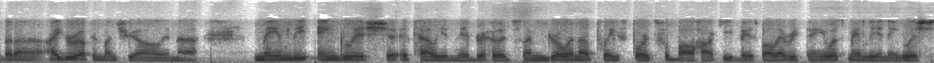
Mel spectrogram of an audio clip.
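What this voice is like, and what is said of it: Slight French accent. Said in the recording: “I have a little bit of a French accent”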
